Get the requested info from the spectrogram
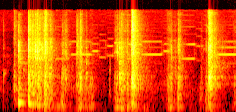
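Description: Instant Pot lid being set onto the pressure cooker and twisted closed: a few short clattering scrapes and clicks of the plastic lid against the steel pot rim.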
